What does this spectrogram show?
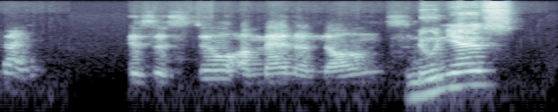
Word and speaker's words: Nunes: Is it still Amanda Nunes? Nunez? Nunez? That's how we're pronounced.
